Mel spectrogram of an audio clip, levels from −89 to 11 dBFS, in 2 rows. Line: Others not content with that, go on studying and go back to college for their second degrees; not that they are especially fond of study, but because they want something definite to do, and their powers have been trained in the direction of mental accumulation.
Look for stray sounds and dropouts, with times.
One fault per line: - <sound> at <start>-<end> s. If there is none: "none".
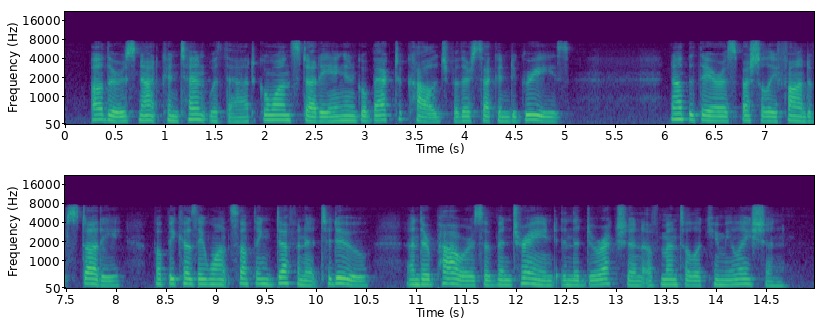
none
